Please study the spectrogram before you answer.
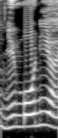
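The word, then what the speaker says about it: pneumonia: 폐렴에 대한 참고로 여기서 니 뭐니 아 에피는 묵음 입니다 빨리 이루어 갈 직책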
